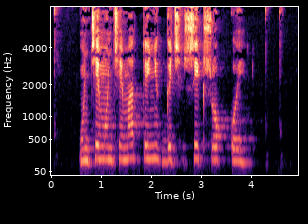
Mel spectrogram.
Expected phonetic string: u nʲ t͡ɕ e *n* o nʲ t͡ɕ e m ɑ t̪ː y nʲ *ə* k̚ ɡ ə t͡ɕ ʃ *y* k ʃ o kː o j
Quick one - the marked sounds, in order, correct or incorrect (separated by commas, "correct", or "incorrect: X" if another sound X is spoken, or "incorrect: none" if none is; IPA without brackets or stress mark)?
incorrect: m, correct, incorrect: i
